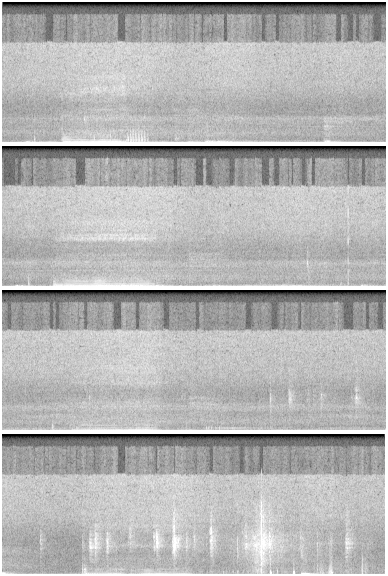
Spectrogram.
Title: Fuglet the pug snoring on my work case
